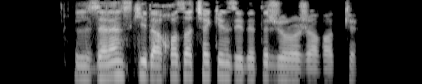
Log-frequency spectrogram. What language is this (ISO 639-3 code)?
kur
